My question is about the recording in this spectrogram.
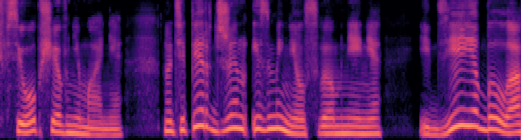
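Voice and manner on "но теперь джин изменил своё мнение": plain reading voice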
